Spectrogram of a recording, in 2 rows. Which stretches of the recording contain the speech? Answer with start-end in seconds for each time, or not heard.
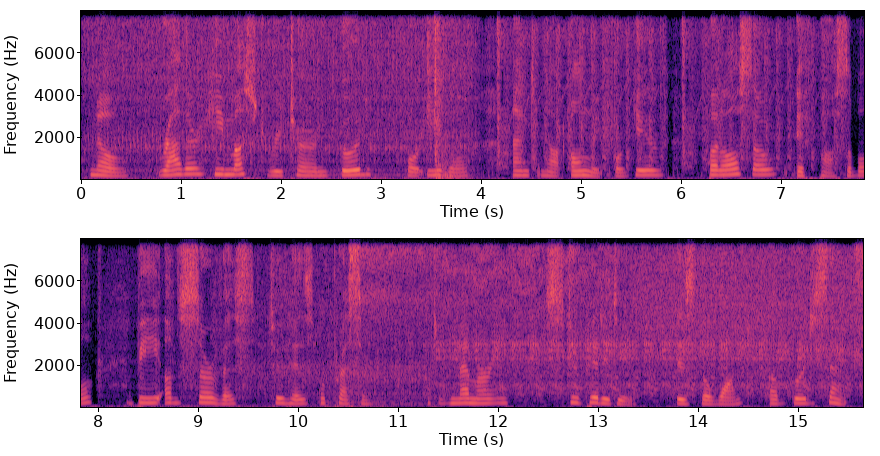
0.1-15.6.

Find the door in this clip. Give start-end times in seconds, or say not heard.
3.5-4.4.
